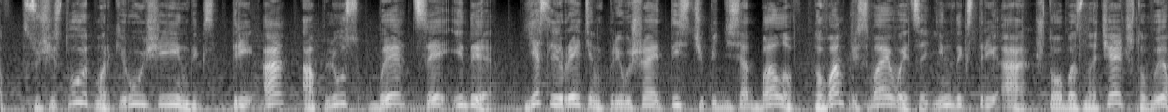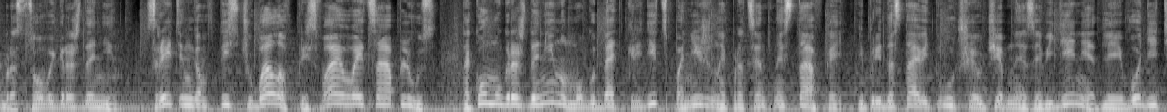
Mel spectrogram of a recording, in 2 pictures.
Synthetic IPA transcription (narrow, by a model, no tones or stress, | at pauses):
f | sʊɕːɪst̪vujɪt̪mərkʲɪɾujʉɕːɪjind̪ɨkst̪ɾʲia | aplʲusbɛt̪sɛʔid̪ɛ̰ | jesʲlʲɪrejtʲɪnk̚pɾʲɪvɨʂajɪt̪ːɨsʲɪ̥t͡ɕɪpʲɪdʲɪsʲat̪̚balˠəft̪o̞vampɾʲɪsvajɪvəjɪt̪səʔind̪ɨkst̪ɾʲiʔa̰ʂt̪o̞ɐbəznɐt͡ɕæjɪt̪ʂt̪o̞vɨɐbɾɐst̪so̞vɨjɡɾəʐd̪ɐnʲḭn | srejtʲɪnɡəmft̪ɨsʲɪ̥t͡ɕʊbalˠəfpɾʲɪsvajɪvəjɪt̪səaplʲust̪ɐko̞mʊɡɾəʐd̪ɐnʲinʊmo̞ɡʊt̪̚d̪atʲkɾʲɪdʲit̪spɐnʲiʐɨnːəjpɾɐt̪sɛnt̪nəjst̪afkə̰jipɾʲɪd̪ɐst̪avʲɪtʲlˠutʂɨjəʊt͡ɕe̞bnɨjəzəvʲɪdʲenʲɪjəd̪lʲɐjɪvo̞dʲetʲ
